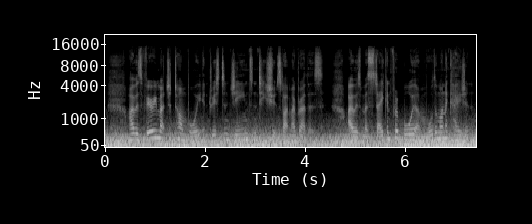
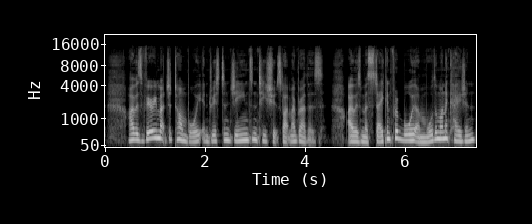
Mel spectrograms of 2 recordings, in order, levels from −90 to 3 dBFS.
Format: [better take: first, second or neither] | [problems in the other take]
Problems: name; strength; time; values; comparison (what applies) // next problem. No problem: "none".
second | wind noise on the microphone; heavy; 4 dB below the speech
